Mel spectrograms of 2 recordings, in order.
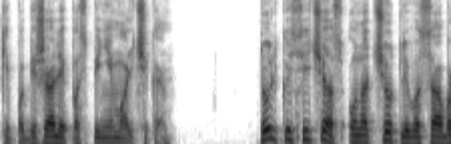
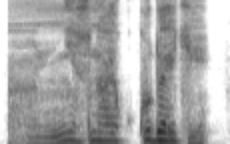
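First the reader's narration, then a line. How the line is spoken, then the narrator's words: Forced out with difficulty. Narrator (Russian): с трудом выдавил из себя Лан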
